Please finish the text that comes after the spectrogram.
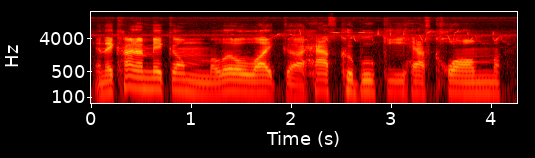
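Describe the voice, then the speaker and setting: A man giving a casual movie review as host, in a halting way with pauses mid-sentence and repeated phrases. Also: mid-range voice, fairly even intonation, fairly bright tone, slight background noise.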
